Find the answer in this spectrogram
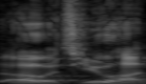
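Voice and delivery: put-on deep flat voice. Imitating a phone answerer who recognizes the caller: imitating a voice dropping an octave. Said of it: "their voice kinda drops an octave".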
